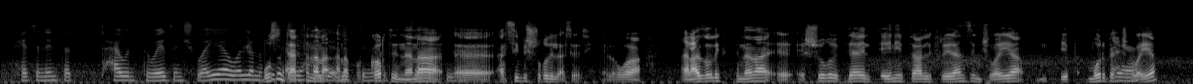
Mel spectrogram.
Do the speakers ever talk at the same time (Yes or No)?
Yes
